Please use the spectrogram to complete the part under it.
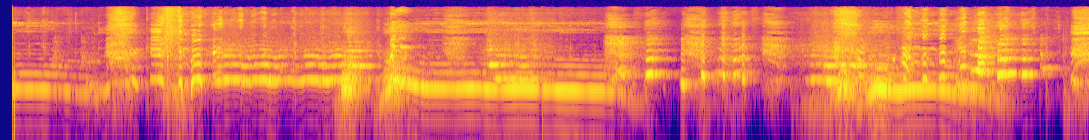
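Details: Troya, a female pet pit bull, howls along with flute playing: drawn-out tonal wails with rising onsets, sliding and holding steady, mixed with sustained flute notes, plus bursts of laughter and speech urging her on.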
